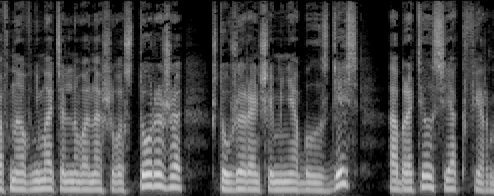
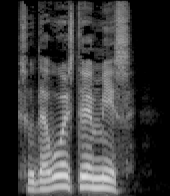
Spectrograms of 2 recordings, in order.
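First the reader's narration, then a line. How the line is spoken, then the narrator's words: Pleased chuckle, man. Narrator (Russian): довольно хмыкнул мужчина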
